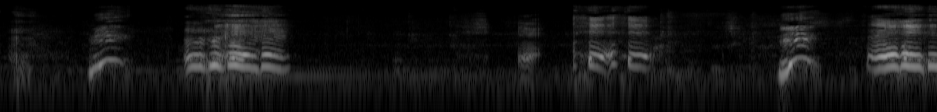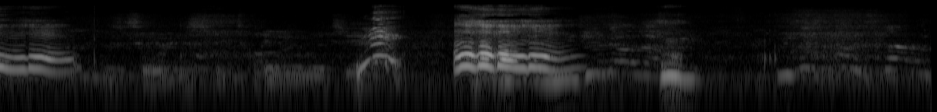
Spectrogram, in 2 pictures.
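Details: Person's abrupt, sharp voiced hiccups recurring about every two to three seconds among bursts of another person's laughter.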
